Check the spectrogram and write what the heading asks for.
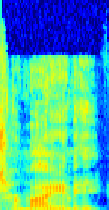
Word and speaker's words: Hermione: And then when we found out that it was Hermione, my firstborn, Devin, was like, I knew that the whole time.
